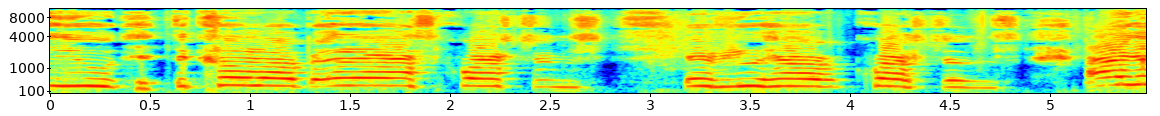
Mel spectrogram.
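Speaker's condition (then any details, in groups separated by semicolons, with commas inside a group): Cerebral palsy; brain damage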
